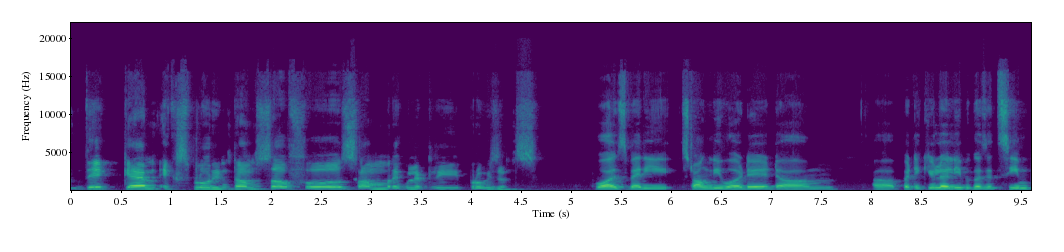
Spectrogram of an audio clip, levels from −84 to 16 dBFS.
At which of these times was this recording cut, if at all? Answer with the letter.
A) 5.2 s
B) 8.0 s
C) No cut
A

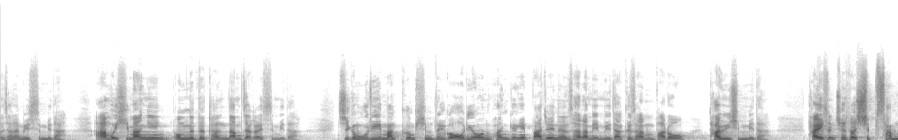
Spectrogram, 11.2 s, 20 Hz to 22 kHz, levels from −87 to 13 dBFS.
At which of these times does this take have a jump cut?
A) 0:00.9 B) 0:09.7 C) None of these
C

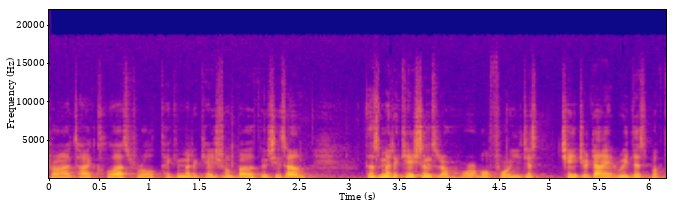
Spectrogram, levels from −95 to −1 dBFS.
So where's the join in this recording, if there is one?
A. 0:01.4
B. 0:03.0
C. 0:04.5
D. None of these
D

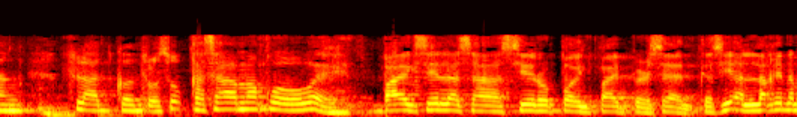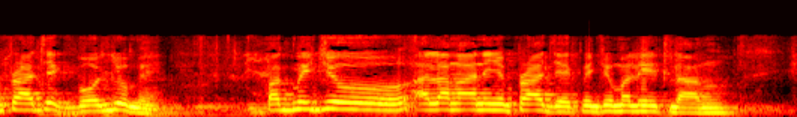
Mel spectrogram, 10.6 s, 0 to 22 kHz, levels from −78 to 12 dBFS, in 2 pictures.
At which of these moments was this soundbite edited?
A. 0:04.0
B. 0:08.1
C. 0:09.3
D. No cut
D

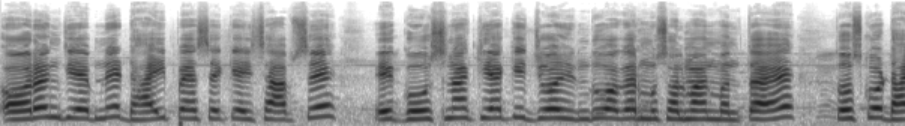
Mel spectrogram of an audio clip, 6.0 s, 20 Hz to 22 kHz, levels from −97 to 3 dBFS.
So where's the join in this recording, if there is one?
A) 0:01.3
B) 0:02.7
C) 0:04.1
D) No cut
D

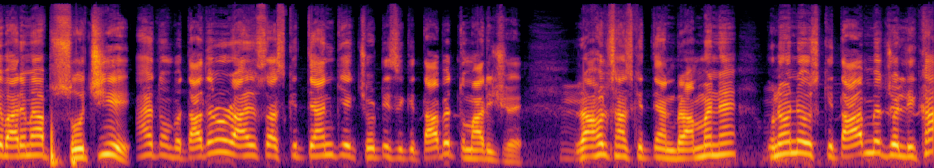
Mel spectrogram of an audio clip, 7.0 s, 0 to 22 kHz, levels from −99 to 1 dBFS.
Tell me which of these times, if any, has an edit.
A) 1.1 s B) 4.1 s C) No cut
A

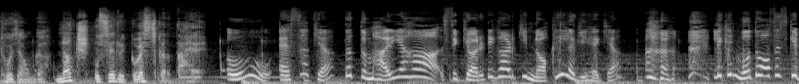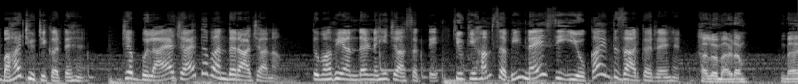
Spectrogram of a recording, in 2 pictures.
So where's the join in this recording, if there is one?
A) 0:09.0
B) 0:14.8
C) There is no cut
B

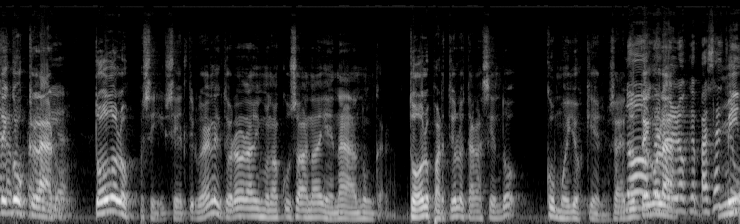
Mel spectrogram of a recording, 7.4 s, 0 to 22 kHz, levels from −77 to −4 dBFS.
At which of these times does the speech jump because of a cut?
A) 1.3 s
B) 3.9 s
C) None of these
B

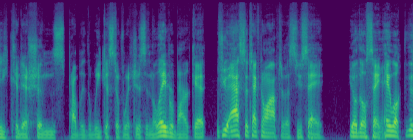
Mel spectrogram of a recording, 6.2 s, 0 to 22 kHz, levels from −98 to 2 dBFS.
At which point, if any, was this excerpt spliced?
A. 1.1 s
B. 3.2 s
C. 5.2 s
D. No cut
B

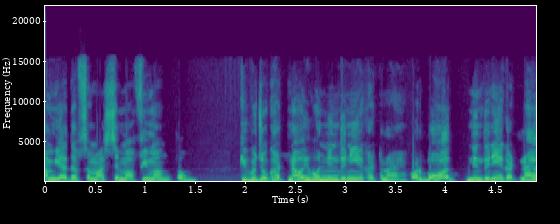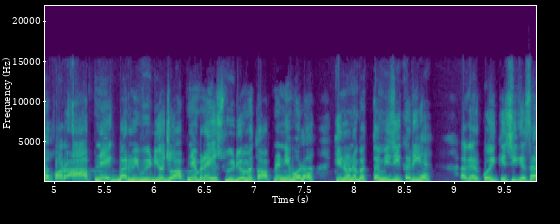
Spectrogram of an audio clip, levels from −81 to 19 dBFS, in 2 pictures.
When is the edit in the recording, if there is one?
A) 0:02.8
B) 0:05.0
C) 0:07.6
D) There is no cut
B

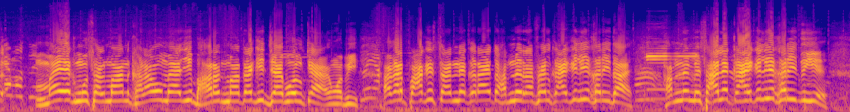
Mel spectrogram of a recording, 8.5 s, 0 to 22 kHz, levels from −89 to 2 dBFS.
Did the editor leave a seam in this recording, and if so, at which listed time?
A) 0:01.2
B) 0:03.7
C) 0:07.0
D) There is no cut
B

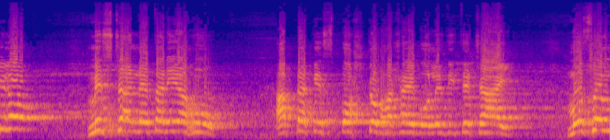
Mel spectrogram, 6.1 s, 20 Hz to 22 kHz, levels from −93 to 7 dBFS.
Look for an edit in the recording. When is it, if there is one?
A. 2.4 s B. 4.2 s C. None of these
C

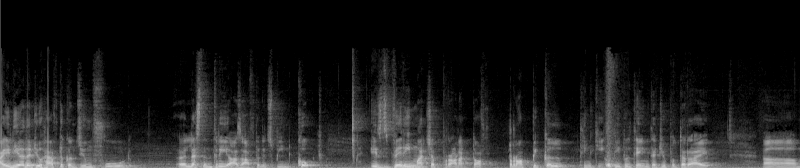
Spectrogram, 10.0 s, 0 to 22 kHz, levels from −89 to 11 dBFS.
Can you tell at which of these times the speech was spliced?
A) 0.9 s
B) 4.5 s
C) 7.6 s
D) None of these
C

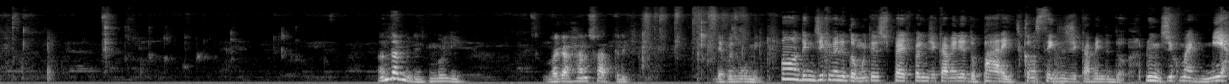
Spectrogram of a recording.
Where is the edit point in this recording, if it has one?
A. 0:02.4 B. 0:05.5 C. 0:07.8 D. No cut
C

